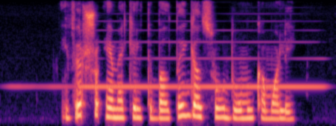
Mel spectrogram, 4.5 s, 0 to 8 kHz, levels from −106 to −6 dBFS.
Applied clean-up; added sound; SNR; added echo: none; Wind instrument, woodwind instrument; 18 dB; none.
